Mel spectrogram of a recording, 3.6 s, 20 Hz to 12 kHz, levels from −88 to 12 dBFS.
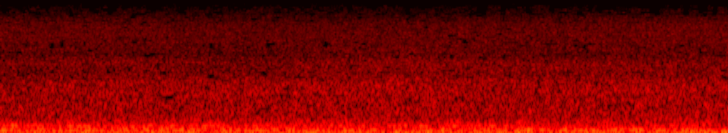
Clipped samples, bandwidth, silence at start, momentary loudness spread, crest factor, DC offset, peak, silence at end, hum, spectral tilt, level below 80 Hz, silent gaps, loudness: under 0.1%; 11 kHz; 0 s; 1 LU; 12 dB; under 0.1%; -30 dBFS; 0 s; none; -5.5 dB/octave; -46 dBFS; none; -46 LUFS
